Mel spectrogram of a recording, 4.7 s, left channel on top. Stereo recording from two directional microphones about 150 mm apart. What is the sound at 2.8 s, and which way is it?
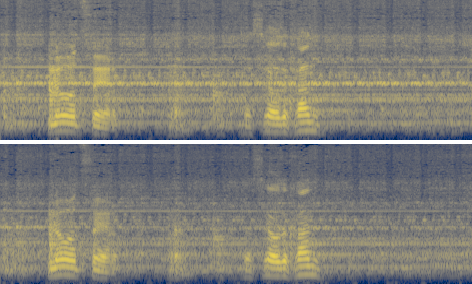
Speech, 10° left (ahead or behind).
